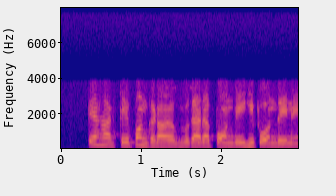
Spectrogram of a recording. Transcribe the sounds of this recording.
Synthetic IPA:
t̪eːɦəɾt̪eːpəŋɡɽaːʋəɡɛːɾaːpɔ̃ːnd̪eːɦiːpɔ̃ːnd̪eːneː

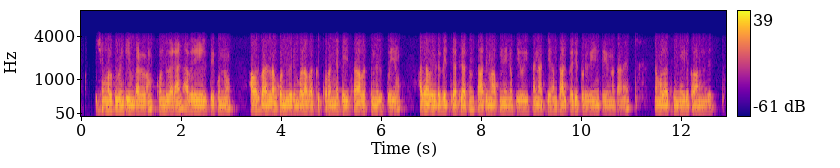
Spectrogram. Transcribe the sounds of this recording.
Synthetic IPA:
ʋiʂjɐŋːɐɭkɨʋe̞ːɳɖijumʋe̞ɭːɐmko̞ɳɖuʋɐɾaːnɐʋɐɾeeːɻupːikʲːunːu | ɐʋɐrʋe̞ɭːɐmko̞ɳɖuʋɐɾumbo̞ːɭɐʋɐrkɨkurɐɲːɐpejsɐːʋɐrkɨnilkːuɣɐjum | ɐðɐʋɐɾuɽe̞ʋjet̪jaːbʱjaːsɐmsaːd̪ʱjɐmaːkunːɐðinubɐjo̞ːɡikʲːaːnɐd̪ʱːje̞ːɦɐmt̪aːlpɐɾipːe̞ɽuɣɐjumt͡ɕe̞jːunːɐðaːɳɨ | nɐmːɐɭaːsinimɐjilkaːɳunːɐðɨ

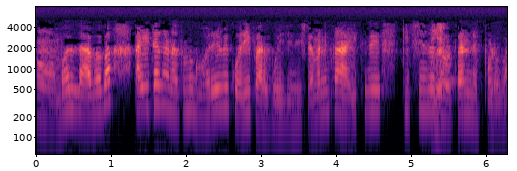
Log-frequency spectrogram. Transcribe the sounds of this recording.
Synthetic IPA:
ɦɔ̃bʱɔlːababaajʈʰaɡaɽ̃at̪ɔmẽɡʱɔɾebekɔɾipaɾbɔjd͡ʒinisʈamanekãit̪ʰiɾekit͡ʃʰianad̪ɔɾpannɛpɔɽɔba

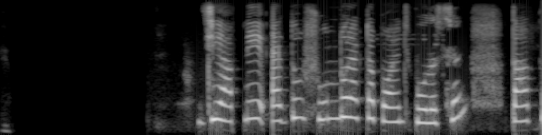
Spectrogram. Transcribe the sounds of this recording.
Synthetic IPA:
d͡ʑeap̚niɛk̚d̪omʃund̪oɾɛk̚ʈapɔenʈbolet͡ɕʰent̪aɾp

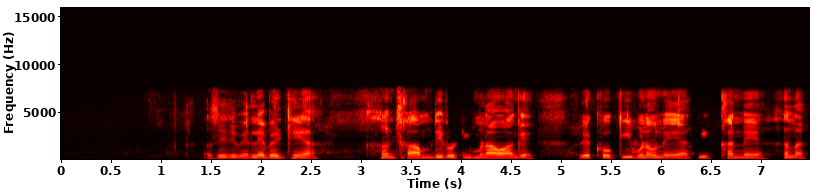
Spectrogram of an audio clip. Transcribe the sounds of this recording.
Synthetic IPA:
ə̰s̬ĩːɾeːʋeːlẽːbeːʈʰẽːãː | d͡ʒʰaːmd̪iːɾoːʈiːbəɽaːoãːɡeːʋeːkʰoːkiːbəɳaːneːãːkiːkʰəneːãːhəna

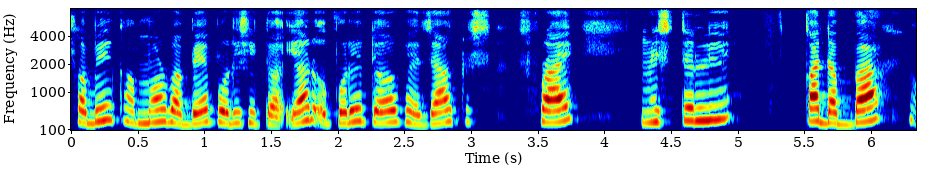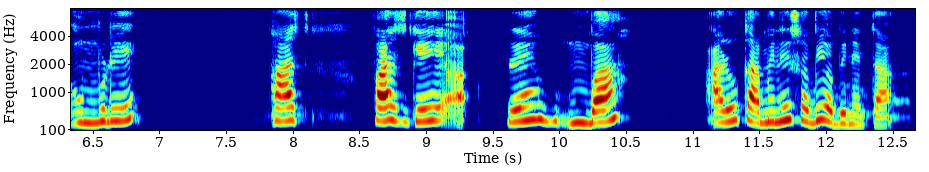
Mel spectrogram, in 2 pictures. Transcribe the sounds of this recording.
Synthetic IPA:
sobiɹkamɔɹbabɛpoɹisitɔʔḭjaɹupɔɹɛtɛʊɹpʰɛzak | spʰɹaj | misteli | kadaba | umɹi | pʰas | pʰasɡej | ɹɛumba | a̰ɹukaminiɹsobiobʱinɛta

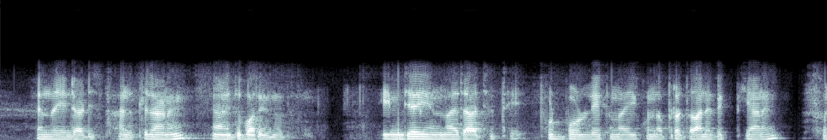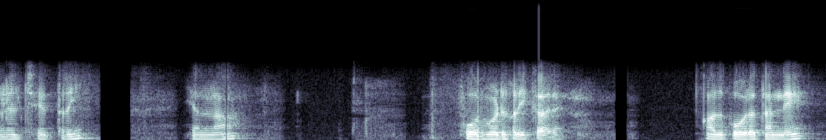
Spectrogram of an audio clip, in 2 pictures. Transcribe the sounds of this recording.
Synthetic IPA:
e̞nːɐjindeɐɽist̪ʰaːnɐt̪ːilaːɳɨɲaːɳiðɨpɐrɐjunːɐðɨ | ind̪jɐenːɐɾaːd͡ʑjɐt̪ːe̞fuʈ̚bo̞ːɭile̞ːkːɨnɐjikʲːunːɐprɐd̪ʱaːnɐʋek̚t̪ijaːɳɨsunilt͡ɕe̞ːt̪ri | e̞nːɐ | fo̞ːrʋɐɖɨkɐɭikʲːaːɾɨ | ɐðɨpo̞ːle̞t̪ɐnːe̞

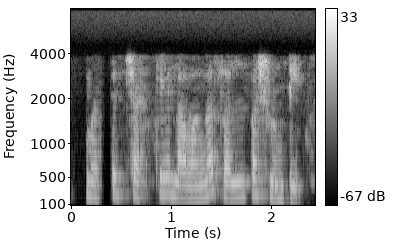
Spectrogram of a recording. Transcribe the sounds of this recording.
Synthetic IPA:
mɐt̪ːet͡ʃɐkːeːlɐʋɐŋɡasɐlpɐʃuɳʈi

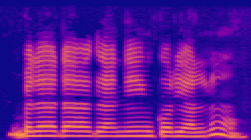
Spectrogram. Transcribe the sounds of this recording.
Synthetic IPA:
bɛlaʈaɡɾanɖiŋkɔɾialːɔ

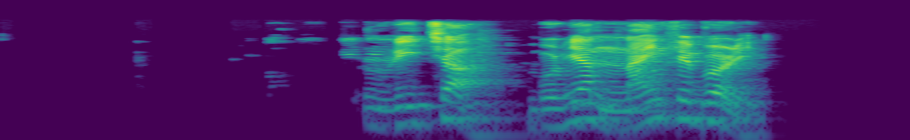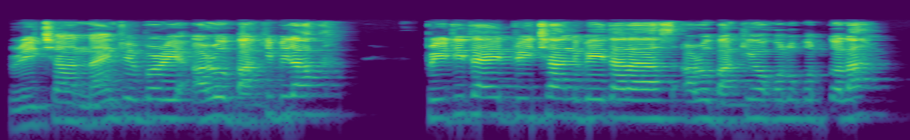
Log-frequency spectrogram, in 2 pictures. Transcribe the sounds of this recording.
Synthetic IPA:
ɹit͡ʃʰaboɹijanajnpʰebɹuaɹḭ | ɹitt͡ʃʰanajnpʰebɹuaɹiʔaɹubakibilak | pɹititajɛtɹit͡ʃʰanibejtataasaɹubakixɔkɔlʊkot̚ɡɔla

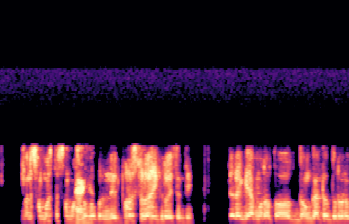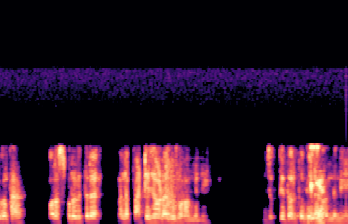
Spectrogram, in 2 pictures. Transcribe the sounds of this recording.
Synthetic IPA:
manesɔmɔst̪ɔsɔmɔst̪ɔŋkupɔɾiniɾbʱɔɾɔsiɭɔɦik̬iɾɔɦit͡ʃʰɔnt̪i | seɽakiamɔɾɔt̪ɔd̪ɔŋɡat̪ɔd̪uɾɔɾɔkɔt̪ʰa | pɔɾɔspɔɾɔbʱit̪ɔɾe | manepaʈid͡ʒʱɔɽabiɡɔɾɔnt̪inaɦĩ | d͡ʒuk̚t̪it̪ɔɾkɔbilaɡɔnt̪inaɦi

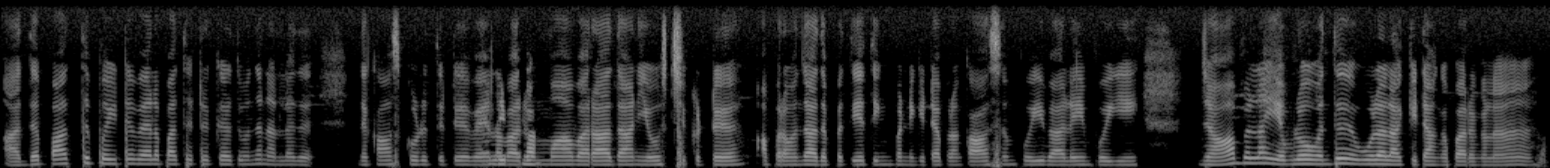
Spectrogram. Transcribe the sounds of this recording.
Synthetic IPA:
ɐðɐpaːɾt̪ɯpoːjɪʈːɯʋeːlɛpaːɾt̪ɯʈːɾɯkːɐɾɐðɯʋɐnd̪ɯnɐlːɐðɯ | ɪnd̪ɐkaːskɔɽɯt̪ːɯʈːɯʋeːlɛʋɐɾɐmaːʋɐɾaːðaːnɯjoːsɪ̥t͡ʃːɯkːɪʈːɯʔɐ̰pːɯɾɔ̃ʋɐnd̪ɯɐðɐpːɐt̪ːɪjɐt̪ɪŋɡpɐɳːɪkːɪʈːɯɐpːɯɾɔ̃kaːsɯmpoːjiʋeːlɐjɯ̃mpoːji | d͡ʒaːbɛlːãːɛʋːɐɭoːʋɐnd̪ɯuːɭɐlaːkɪʈːaːŋɡɐpaːɾɯŋɡɐɭɐ

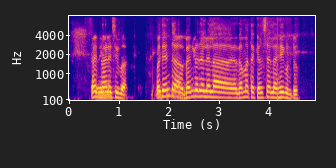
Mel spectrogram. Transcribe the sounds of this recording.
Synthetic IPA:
ɐjd̪naːɭesiɾba | mɐt̪ːeent̪ɐbeŋɡɭuɾɐlːɛlːɐɡɐmːɐt̪ɐkɛlsɐɛlːɐɦeːɡuɳʈu

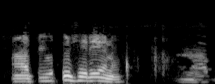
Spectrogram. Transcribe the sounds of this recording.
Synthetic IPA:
aːt̪eːʋɐt̪ːumɕ̬ɐɾijaːɳɨ

